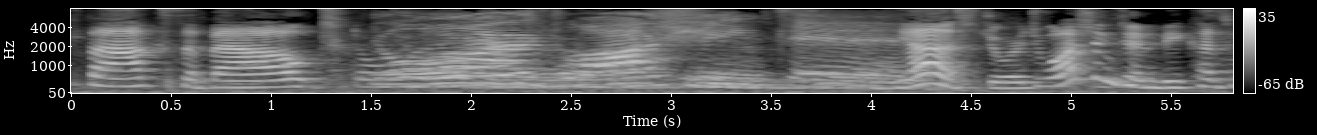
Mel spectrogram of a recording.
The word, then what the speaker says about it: George: name the correct way, you might remember he has a soft G, J. He has these 2 letters working together for a long O sound, George. He has another soft G and a silent E. Probably it's coming over here to make the O long.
